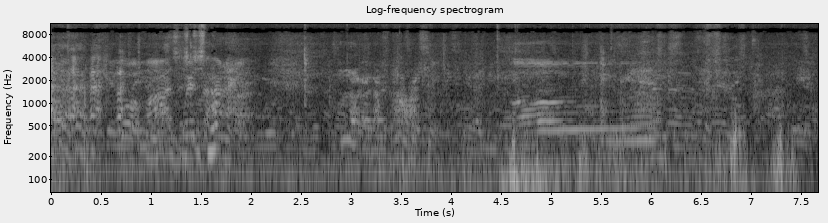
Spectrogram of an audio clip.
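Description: An arm-wrestling table creaks and thumps under strain.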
